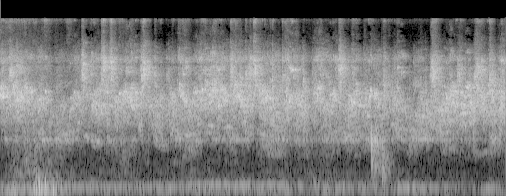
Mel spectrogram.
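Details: Sun conure colony at a pet park, many birds calling together: a continuous dense wall of harsh, high squawks and shrieks overlapping without pause, with a low hum underneath.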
